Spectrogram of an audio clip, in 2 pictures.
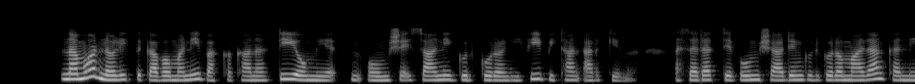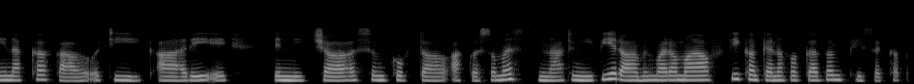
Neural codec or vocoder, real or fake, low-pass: codec, 16 kHz, 0.2 kbps, FocalCodec; fake; 5.4 kHz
